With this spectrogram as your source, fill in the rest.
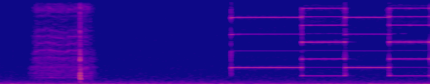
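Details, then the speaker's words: CADD Legacy infusion pump (epoprostenol/Remodulin pulmonary hypertension therapy), line purposely clamped to demonstrate the occlusion alarm: soft repeating electronic beeps alternating in pitch, not very loud; pump returns to run once cleared. "so there I purposely clamped the line so you could hear what the alarm sounds like as you heard it's not that loud that's why the patient door needs to be open so you can hear if the pump is alarming at any time"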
